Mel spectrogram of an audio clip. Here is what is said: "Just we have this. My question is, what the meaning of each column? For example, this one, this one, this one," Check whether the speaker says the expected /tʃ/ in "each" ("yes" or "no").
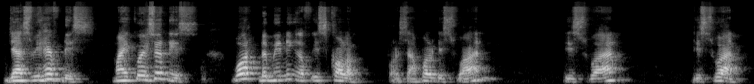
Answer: no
